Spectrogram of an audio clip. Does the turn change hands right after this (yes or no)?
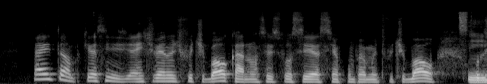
no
